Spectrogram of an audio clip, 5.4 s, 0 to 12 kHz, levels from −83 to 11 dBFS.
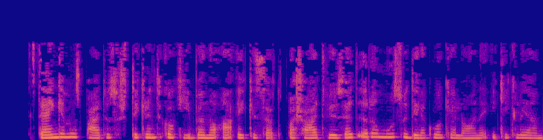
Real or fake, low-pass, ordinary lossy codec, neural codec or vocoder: real; 9.9 kHz; MP3, 32 kbps; none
